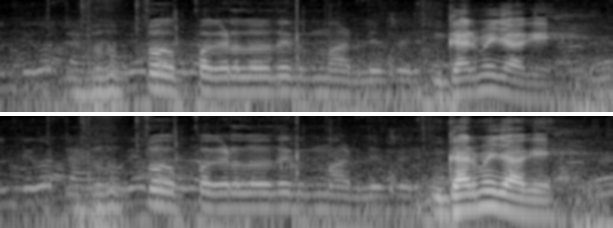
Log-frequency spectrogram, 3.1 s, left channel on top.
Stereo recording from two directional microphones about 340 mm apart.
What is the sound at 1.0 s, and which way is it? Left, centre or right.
A man's voice, centre.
